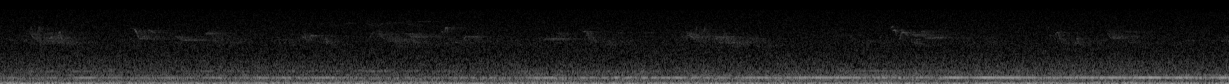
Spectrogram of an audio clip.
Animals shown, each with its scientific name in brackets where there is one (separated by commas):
Red-eyed Vireo (Vireo olivaceus), Blackburnian Warbler (Setophaga fusca), Blue-headed Vireo (Vireo solitarius)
